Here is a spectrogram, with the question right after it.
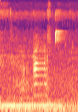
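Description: A pet cat gives a single short meow, close but fairly soft, over a steady low hum.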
